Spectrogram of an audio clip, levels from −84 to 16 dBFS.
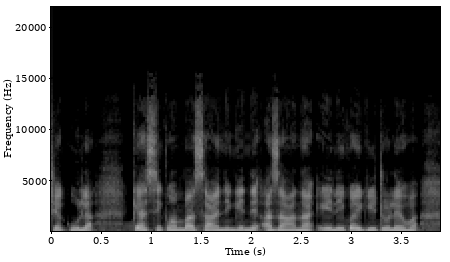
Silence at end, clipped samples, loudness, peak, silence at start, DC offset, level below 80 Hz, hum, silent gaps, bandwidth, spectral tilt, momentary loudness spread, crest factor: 0 s; under 0.1%; -26 LUFS; -12 dBFS; 0 s; under 0.1%; -62 dBFS; none; none; 13.5 kHz; -5 dB/octave; 4 LU; 14 dB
